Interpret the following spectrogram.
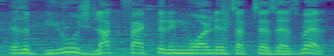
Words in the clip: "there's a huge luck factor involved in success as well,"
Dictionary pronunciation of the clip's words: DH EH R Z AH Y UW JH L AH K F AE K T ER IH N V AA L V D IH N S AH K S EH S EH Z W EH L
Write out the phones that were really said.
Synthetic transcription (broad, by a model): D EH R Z AH Y UW JH L AH K F AE K T ER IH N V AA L D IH S AH K S EH S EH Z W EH L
